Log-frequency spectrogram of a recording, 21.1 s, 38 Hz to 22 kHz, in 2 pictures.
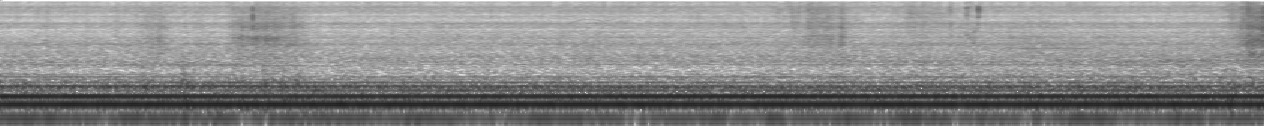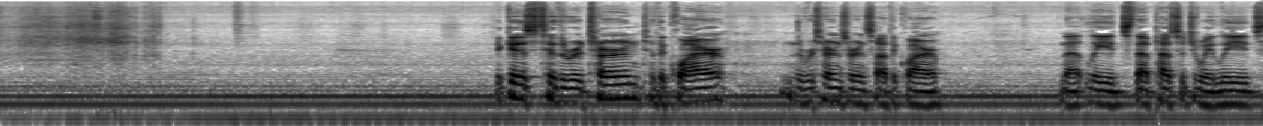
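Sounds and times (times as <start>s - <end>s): electrical hum of hvac equipment: 0.0s - 21.0s
brief rustle: 10.3s - 12.7s.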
